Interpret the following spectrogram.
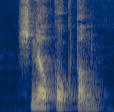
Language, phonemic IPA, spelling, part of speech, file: Dutch, /ˈsnɛlkoːkpɑn/, snelkookpan, noun, Nl-snelkookpan.ogg
- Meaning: pressure cooker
